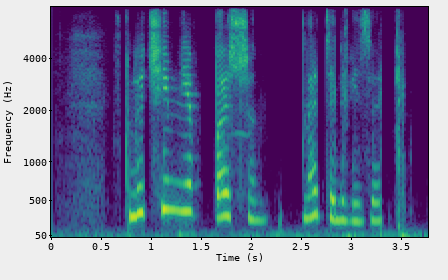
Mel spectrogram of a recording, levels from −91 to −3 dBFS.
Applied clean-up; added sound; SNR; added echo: neural diffusion model UNIVERSE++.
